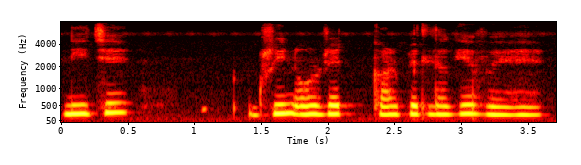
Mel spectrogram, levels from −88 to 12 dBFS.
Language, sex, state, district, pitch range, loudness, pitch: Hindi, female, Arunachal Pradesh, Lower Dibang Valley, 235-260 Hz, -14 LUFS, 250 Hz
